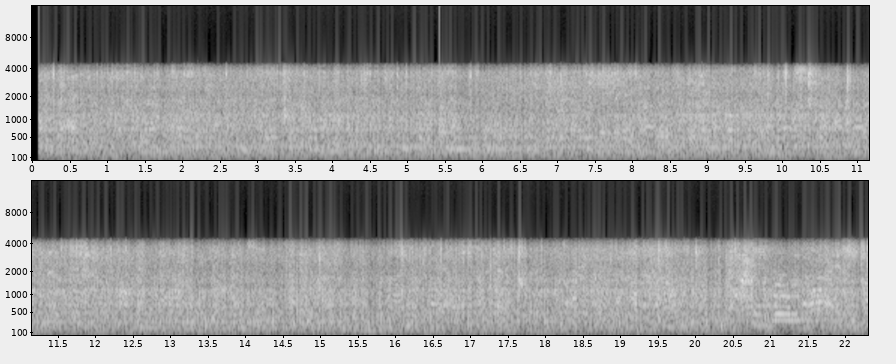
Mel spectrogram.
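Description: Electric commuter train heard from inside a passenger car while running at speed: a steady rumble of wheels on the rails, with a steady hum that fades out about two-thirds of the way through.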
